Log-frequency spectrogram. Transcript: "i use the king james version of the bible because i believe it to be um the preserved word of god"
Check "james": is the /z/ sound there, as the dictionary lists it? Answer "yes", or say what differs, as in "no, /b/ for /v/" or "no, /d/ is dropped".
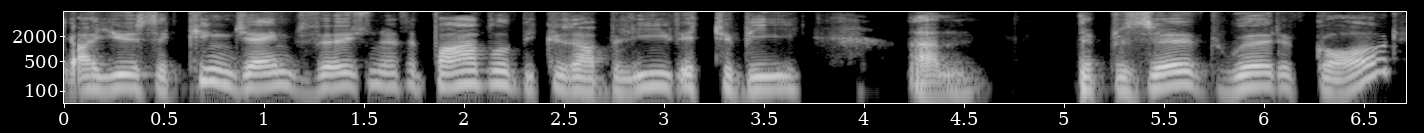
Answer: yes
